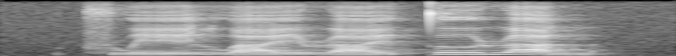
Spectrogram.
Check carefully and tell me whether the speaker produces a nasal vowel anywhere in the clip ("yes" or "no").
no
